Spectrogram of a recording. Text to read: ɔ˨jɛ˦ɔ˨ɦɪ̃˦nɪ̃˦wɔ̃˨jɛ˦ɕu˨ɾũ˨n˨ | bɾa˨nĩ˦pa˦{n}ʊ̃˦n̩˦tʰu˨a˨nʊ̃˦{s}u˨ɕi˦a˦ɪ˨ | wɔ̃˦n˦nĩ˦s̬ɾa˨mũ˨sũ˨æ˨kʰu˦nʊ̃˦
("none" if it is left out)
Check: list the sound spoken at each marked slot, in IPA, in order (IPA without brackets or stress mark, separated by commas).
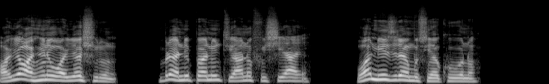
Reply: n, f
